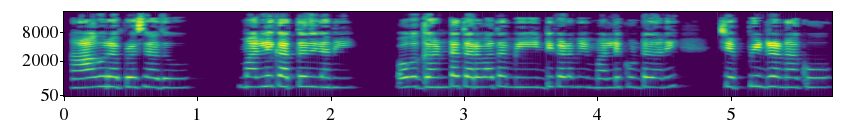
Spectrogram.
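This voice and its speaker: A fussing cartoon mother-in-law from a Telangana village, voiced by a woman. She speaks very high and rapidly on a narrow, flat line of pitch. She worries aloud in a Telangana Telugu accent. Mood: worried. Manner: fretful, fussing. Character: anxious middle-aged village mother-in-law.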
